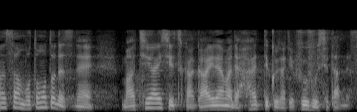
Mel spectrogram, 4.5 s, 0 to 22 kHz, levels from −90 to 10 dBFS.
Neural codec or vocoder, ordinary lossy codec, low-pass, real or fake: none; MP3, 48 kbps; 7.2 kHz; real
